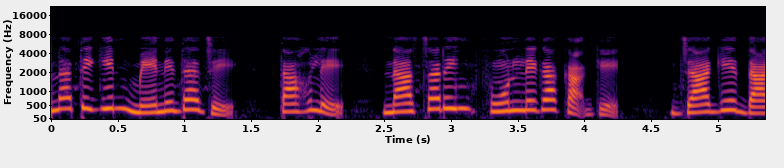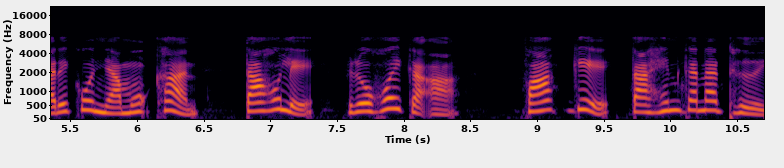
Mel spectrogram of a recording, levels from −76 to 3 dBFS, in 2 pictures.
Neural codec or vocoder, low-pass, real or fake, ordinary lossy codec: none; 7.2 kHz; real; none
